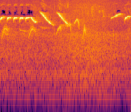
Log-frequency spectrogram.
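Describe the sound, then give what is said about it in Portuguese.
A rufous-collared sparrow sings a bright series of clear whistled notes, several short repeated phrases followed by slurred downward sweeps, distinct with no voices present. “Ouve agora este outro canto.”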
